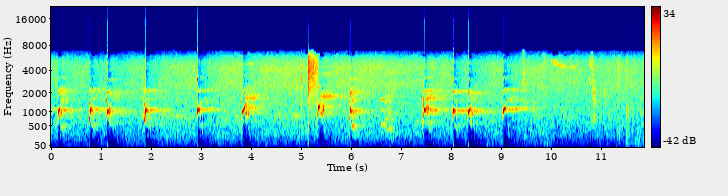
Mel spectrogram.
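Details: Giant Schnauzer, named Blackmoore, delivers around fifteen clipped, resonant barks in irregular bursts, some in quick doubled pairs, with short silences between volleys and softer barks trailing off toward the end.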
